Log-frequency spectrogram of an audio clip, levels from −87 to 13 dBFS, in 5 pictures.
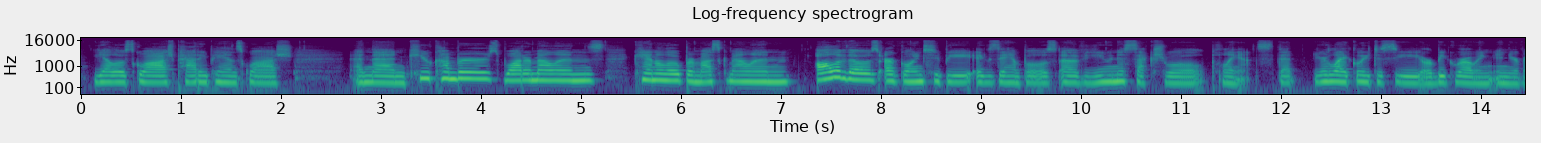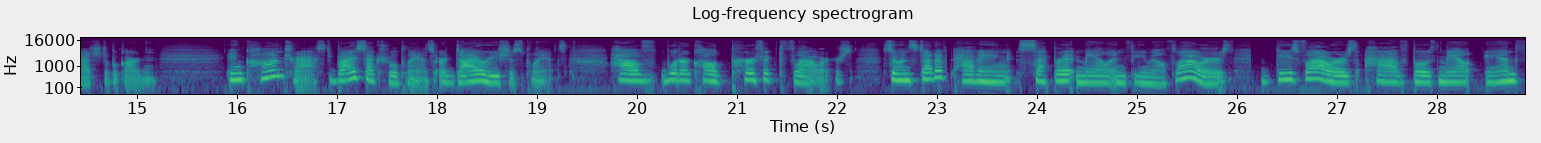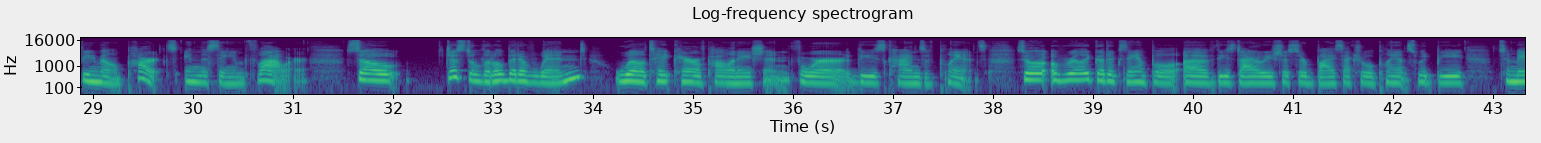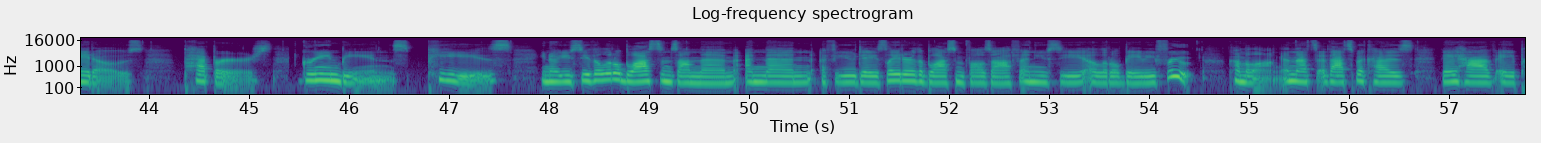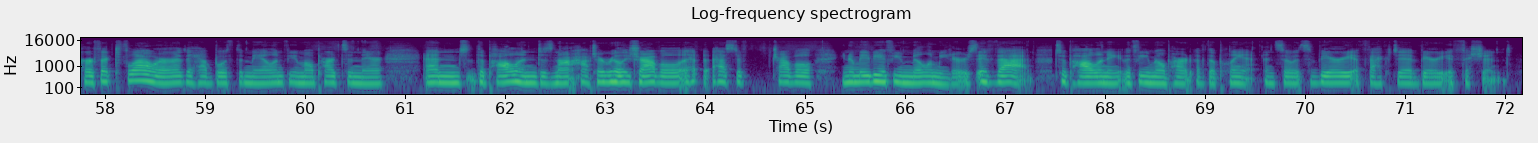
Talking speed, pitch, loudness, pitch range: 155 wpm, 185 Hz, -24 LUFS, 170-210 Hz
